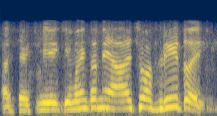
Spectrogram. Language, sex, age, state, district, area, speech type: Kashmiri, male, 30-45, Jammu and Kashmir, Bandipora, rural, conversation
